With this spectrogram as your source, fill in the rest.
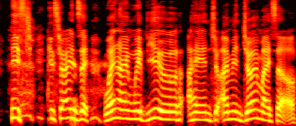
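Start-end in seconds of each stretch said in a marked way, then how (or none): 1.3-3.9 put-on mixed Japanese and Italian accent. Retelling what a man was trying to say, in an Italian accent. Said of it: "I like how you're doing this Italian accent".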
